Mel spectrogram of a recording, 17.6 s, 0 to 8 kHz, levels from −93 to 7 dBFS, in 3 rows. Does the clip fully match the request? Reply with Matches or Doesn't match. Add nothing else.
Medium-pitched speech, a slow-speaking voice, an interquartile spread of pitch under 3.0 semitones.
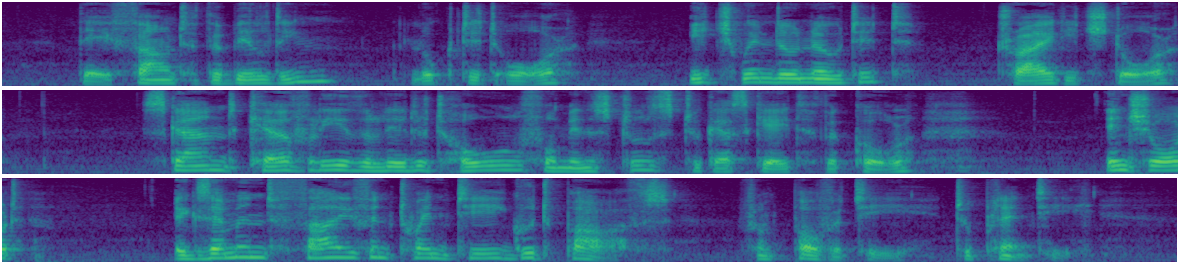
Doesn't match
